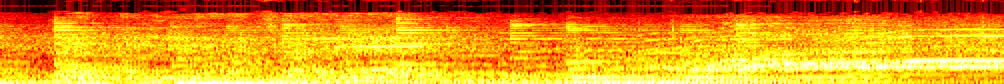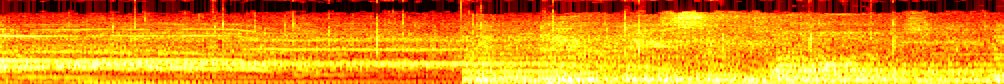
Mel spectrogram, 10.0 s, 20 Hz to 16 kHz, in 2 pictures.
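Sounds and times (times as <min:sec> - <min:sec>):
live band music in arena: 0:00.0 - 0:10.0
crowd whooping: 0:03.1 - 0:07.6.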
